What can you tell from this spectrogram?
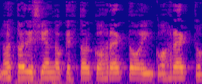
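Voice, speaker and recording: A man with a Spanish accent speaks at a fairly high pitch. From Latin America. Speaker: political commentator. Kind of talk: opinion monologue. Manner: halting.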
